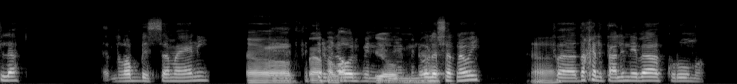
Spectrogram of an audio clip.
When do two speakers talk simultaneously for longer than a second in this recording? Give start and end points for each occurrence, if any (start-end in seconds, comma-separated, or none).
2.7-4.4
